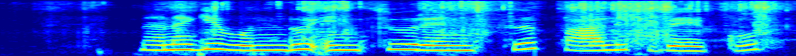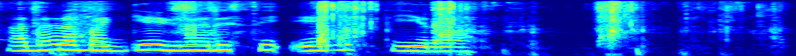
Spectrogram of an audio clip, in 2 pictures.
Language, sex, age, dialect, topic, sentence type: Kannada, female, 41-45, Coastal/Dakshin, banking, question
